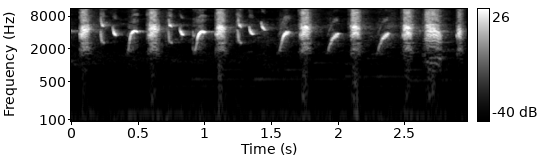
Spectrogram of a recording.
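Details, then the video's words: A Long-tailed shrike sings hard in rapid sewing-machine style, with loud harsh bursts alternating with curved, rising and falling whistled notes, about four sounds every second. "CENDET GACOR MATERI TOP BOLO SPITNYA SPEK MESIN JAHIT"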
